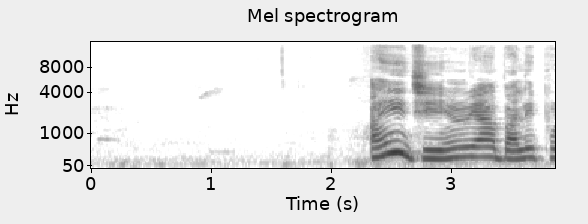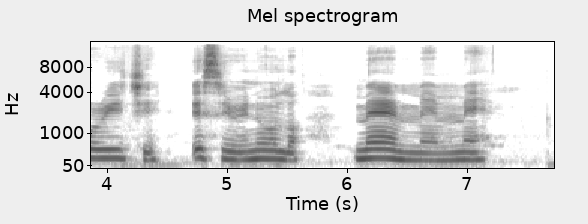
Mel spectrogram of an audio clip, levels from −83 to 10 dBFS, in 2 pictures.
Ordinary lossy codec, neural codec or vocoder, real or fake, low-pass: none; none; real; 14.4 kHz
